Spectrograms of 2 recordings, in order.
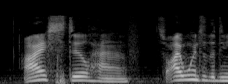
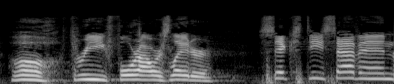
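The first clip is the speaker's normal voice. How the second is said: weary clerk call; 6 semitones higher, 10 dB louder, slower than usual. Retold or imitated. Mock DMV wait, number called.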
